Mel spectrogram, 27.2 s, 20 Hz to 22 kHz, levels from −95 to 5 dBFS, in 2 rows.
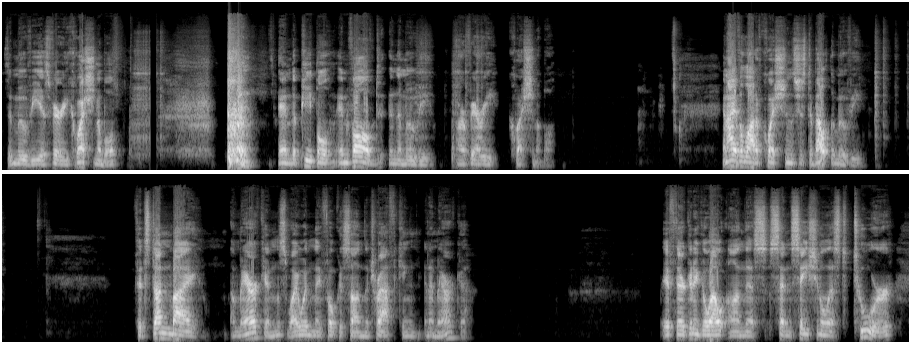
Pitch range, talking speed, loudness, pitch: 85-105 Hz, 110 wpm, -14 LUFS, 95 Hz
